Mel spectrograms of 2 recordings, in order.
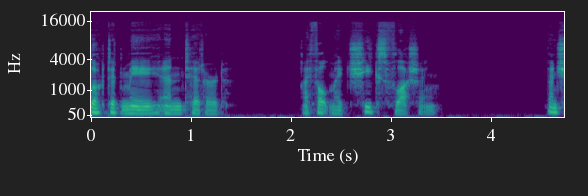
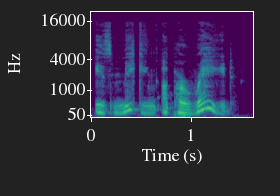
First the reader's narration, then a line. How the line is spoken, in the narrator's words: snapped Lossie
